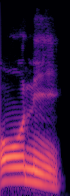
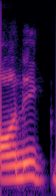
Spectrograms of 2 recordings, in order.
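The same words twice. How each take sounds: First: অনিক with a rounded "oh" first vowel; correct closed ও. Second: অনিক mispronounced as "AW-nik"; wrong open অ. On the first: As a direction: pronounce অনিক as "OH-nik". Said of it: "তখন আবার বলি কি". (অনিক, শুরুতে ও-এর মতো উচ্চারণ) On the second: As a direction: open the first vowel of অনিক to "aw". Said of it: "অনিক বলি না কিন্তু". (অনিক, ভুল করে খোলা অ দিয়ে) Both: Shown as a demonstration.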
